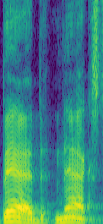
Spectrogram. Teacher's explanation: chain shift is each move makes the next one happen so trap moving up higher pushes the dress vowel back in the mouth so words like bed next sound like but next and then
